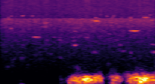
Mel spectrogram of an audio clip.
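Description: A fiery blast bursts and crackles.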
